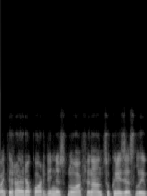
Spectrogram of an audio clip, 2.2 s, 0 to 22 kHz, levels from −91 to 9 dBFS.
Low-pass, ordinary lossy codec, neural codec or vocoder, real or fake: 7.2 kHz; Opus, 32 kbps; none; real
